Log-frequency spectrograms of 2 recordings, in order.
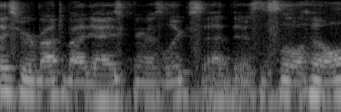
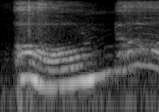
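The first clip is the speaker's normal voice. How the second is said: alarmed cry; 8 dB louder than usual. Retold or imitated. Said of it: "he's like".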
